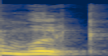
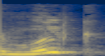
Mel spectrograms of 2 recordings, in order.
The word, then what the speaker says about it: ملک: تو اصل تلفظ اس کا ہے ملک، ملک نہیں ہے. پلیز اس چیز پہ غور کریں کہ لام پہ زبر نہیں ہے، جزم ہے. تو ملک.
